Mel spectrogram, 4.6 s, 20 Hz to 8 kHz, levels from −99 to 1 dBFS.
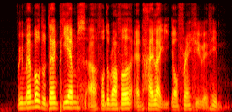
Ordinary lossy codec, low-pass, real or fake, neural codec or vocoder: none; 7.2 kHz; fake; codec, 16 kHz, 16 kbps, FreqCodec, smaller model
